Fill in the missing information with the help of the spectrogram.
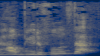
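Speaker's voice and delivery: ordinary delivery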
